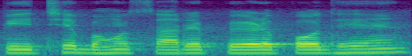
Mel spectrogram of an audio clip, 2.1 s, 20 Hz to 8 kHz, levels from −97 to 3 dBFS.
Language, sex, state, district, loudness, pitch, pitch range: Hindi, male, Chhattisgarh, Raipur, -16 LUFS, 135 Hz, 130-140 Hz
